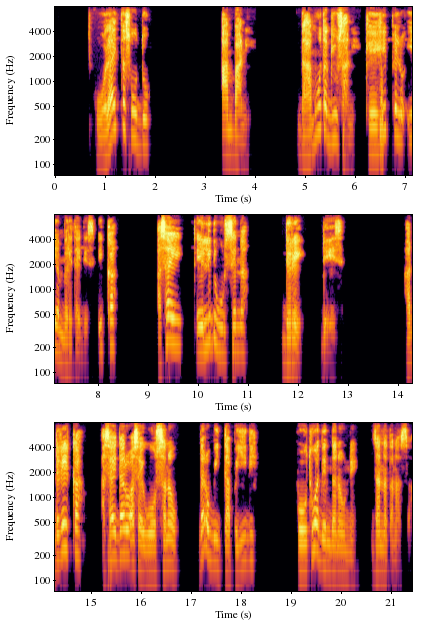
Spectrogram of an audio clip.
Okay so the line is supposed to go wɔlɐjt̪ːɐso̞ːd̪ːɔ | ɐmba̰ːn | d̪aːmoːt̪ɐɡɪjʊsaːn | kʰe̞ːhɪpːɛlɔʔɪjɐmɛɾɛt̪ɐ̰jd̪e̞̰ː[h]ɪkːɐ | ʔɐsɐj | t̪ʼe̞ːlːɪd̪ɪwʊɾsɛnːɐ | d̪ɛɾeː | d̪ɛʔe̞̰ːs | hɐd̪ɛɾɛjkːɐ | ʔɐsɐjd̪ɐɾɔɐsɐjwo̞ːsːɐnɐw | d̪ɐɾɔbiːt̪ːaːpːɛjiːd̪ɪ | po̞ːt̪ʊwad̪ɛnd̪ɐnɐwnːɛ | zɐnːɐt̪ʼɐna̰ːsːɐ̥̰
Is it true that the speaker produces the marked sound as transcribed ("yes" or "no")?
no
